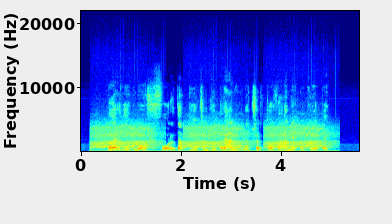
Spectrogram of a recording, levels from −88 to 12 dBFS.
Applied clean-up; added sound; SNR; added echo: none; Crowd; 3 dB; none.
